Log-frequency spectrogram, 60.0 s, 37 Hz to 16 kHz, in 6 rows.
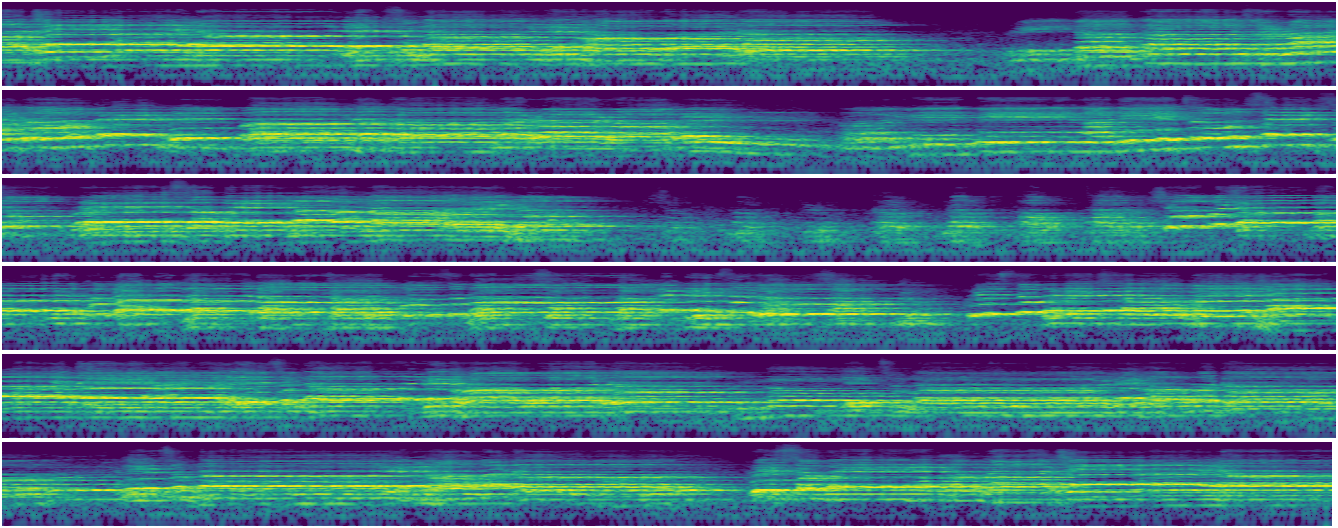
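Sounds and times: mixed choir singing: 0:00.0 - 1:00.0.

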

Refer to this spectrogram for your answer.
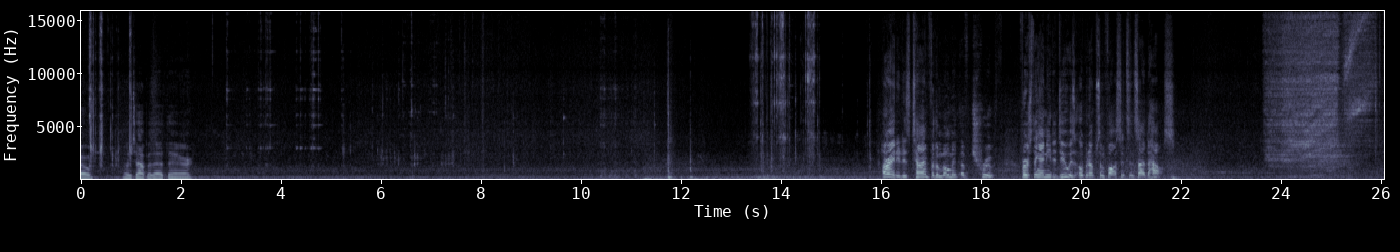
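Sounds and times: metal parts clinking: 0:00.0 - 0:01.1, 0:02.8 - 0:08.8, 0:13.3 - 0:14.9
bright jingling clinks: 0:02.8 - 0:07.5.

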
